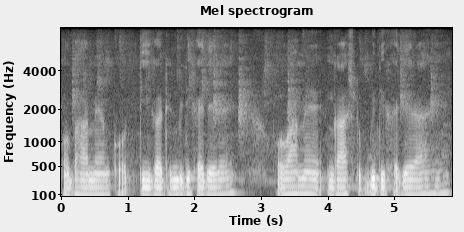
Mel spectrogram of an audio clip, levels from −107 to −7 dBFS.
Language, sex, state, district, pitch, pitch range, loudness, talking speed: Hindi, male, Arunachal Pradesh, Longding, 95 Hz, 95-100 Hz, -19 LUFS, 205 wpm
